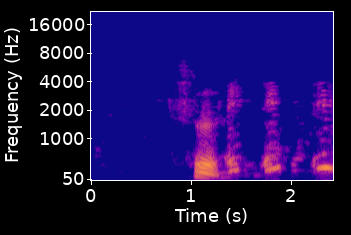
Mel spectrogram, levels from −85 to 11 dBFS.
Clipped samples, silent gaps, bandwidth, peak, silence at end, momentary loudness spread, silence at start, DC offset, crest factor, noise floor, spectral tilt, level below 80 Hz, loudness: under 0.1%; none; 5.6 kHz; -8 dBFS; 0 s; 14 LU; 1.05 s; under 0.1%; 20 dB; -82 dBFS; -9.5 dB/octave; -68 dBFS; -26 LUFS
